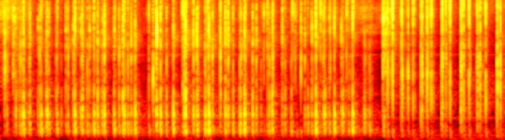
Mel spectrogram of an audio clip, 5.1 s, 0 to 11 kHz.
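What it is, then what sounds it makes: Cloth-bound hardcover book. Long fingernails tap and scratch fast across the spine and top cover of a thick, dark blue cloth-bound hardcover book. The result is a dense run of quick, dry clicks and scratchy rustles with a hollow body around 230 Hz, little low end, and almost no ring after each tap.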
